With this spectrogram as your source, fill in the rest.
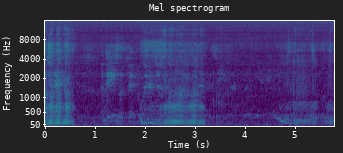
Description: Frenchie puppy snoring loudly!! Lol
